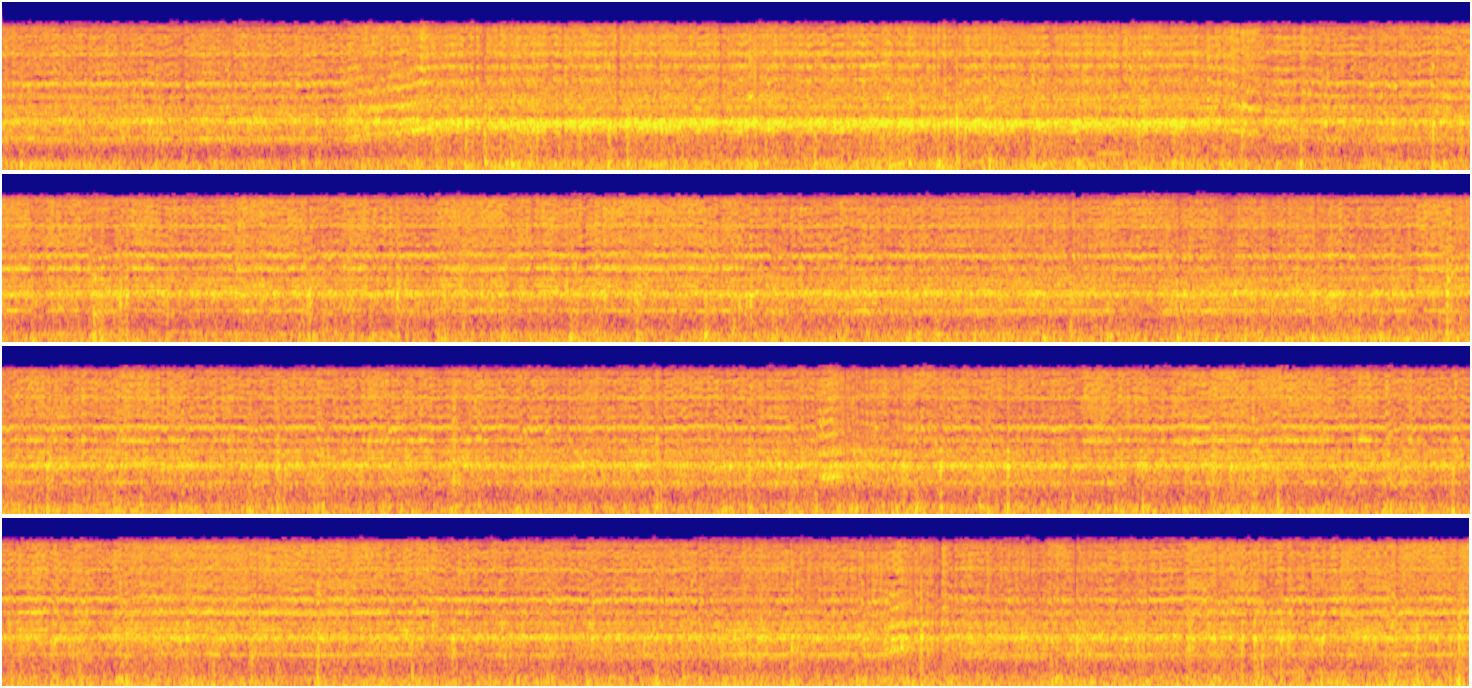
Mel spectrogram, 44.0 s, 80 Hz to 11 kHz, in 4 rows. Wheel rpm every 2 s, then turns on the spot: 160, 190, 230, 230, 220, 170, 160, 160, 160, 160, 160, 160, 160, 160, 170, 160, 160, 160, 160, 160, 170, 160.
none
